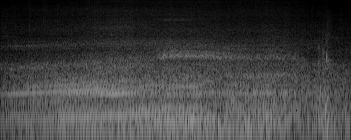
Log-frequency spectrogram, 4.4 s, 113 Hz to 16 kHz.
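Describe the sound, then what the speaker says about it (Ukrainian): A KTM 390 SMC R motorcycle accelerates, its single-cylinder engine note loud and close, rising steadily in pitch as it pulls through the revs over a continuous roar, with wind noise underneath and no voices. "Ні, клас, мотик набирає, дуже приємно."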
